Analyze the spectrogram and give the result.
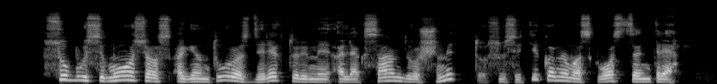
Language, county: Lithuanian, Kaunas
